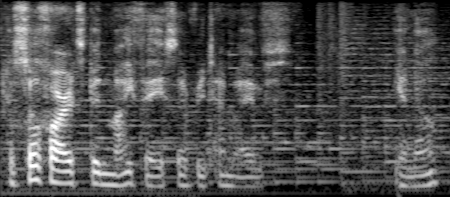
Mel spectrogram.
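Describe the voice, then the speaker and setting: A man's voice: medium pitch, moderate pace, over music, lightly acted. A man playing an easygoing half-elf student in his early twenties in an improvised story podcast, casual, good-natured and a little hesitant. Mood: casual, thoughtful.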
